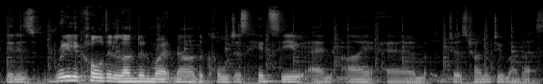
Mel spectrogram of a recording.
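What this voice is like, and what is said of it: Nasal, congested voice. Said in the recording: “I sound a bit nasally, it is because I am recovering from a cold”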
